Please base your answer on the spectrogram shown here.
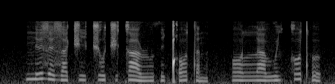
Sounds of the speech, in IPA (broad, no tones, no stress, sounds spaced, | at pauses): n ɪ z ɛ z a t͡ʃ i t͡ʃ o t͡ʃ ɪ k a ɹ u θ i ǃʼ ɔ t a n | ɔ lː a v u lʲ k ɔ tʼ ʊ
